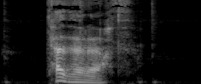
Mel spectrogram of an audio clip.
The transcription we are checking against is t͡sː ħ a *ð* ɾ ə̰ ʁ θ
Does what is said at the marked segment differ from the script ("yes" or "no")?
no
